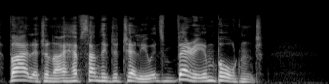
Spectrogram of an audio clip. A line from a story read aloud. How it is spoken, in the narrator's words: Klaus said quickly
